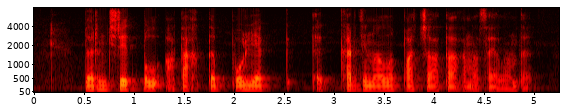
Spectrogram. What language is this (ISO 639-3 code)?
kaz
